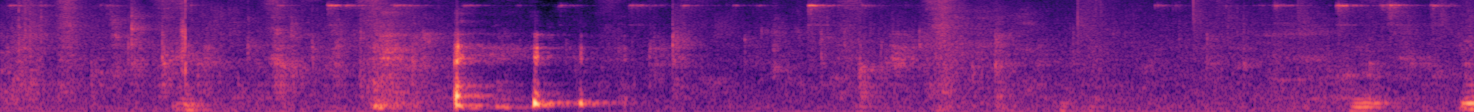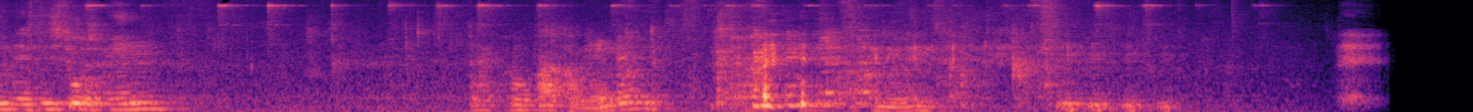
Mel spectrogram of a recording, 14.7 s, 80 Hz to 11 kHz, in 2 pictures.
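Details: Dogs at their first meeting: Nicole, a 10-year-old husky, and Chester, a 10-week-old French bulldog puppy. High whimpers and short yips come in scattered bursts, mixed with close, steady Danish speech from people nearby.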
